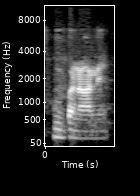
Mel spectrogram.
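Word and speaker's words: bonne année: That simply means banane, banane, banane, right? Just like as you will pronounce it as banane, banane, banane.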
